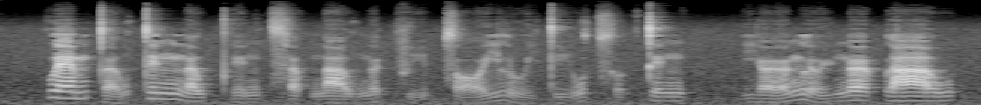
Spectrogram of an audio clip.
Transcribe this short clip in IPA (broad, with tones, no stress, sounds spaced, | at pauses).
kʷ ɛː˥ m t̪ ɐ˨˥ w t̪ ɪ˥ ŋ n̪ ɐ˧ w pʰ ɪ˨˧ ŋ t͡sʰ ɐ˨ p̚ n̪ aː˨ w n̪ ɵ˧ t̚ f iː˨˥ p̚ s ɔː˨˥ j l uː˨˩ j t̪ iː˨˥ w t͡sʰ ʊ˨˥ k̚ t̪ ɪ˥ ŋ | j œː˨˥ ŋ l ɵ˨˧ ɥ ŋ œː˥ p̚ l aː˥ w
